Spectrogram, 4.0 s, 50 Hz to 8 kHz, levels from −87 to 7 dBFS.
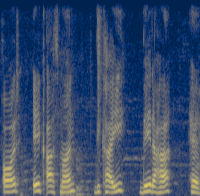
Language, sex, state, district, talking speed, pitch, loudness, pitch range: Hindi, female, Himachal Pradesh, Shimla, 105 wpm, 235 Hz, -15 LUFS, 220-260 Hz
